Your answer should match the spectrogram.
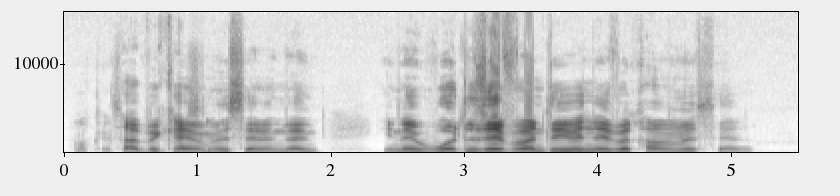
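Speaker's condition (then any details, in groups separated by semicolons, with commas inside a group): Cerebral palsy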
